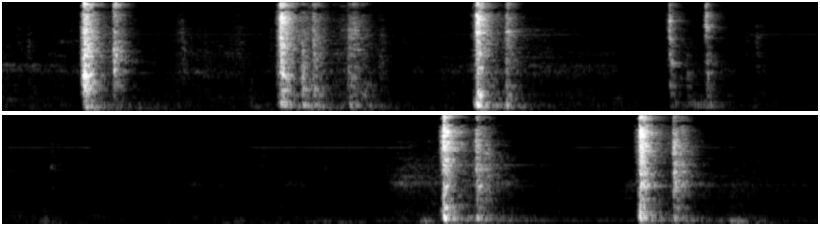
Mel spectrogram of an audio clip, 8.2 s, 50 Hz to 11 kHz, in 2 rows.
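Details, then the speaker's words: System 11 pinball machine in for a High Speed MPU repair (client reported no sound), solenoid and flasher test: crisp single coil clunks about once a second, strong and clean with quiet between; solenoids and flashers all firing normally. "some of these are flashers that you can't see but i can see them going off so those are all working properly"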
